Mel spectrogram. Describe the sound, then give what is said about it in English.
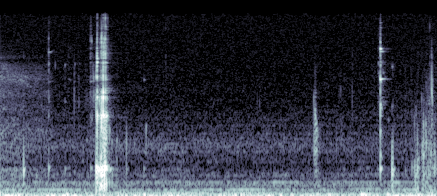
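A quick sip of juice: one short slurping swallow near the start, followed by a few faint mouth and cup clicks, otherwise quiet, with no talking. “Guys, okay, quick juice sip.”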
